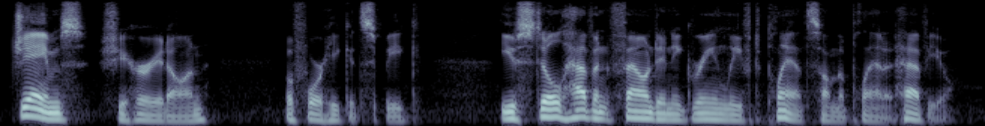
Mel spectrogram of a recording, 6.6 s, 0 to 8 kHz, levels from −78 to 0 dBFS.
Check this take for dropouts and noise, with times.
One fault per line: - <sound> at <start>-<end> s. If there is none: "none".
none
